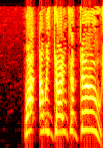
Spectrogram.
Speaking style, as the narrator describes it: She yelled

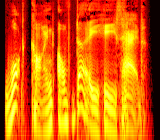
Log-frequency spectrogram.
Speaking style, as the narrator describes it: hissed

